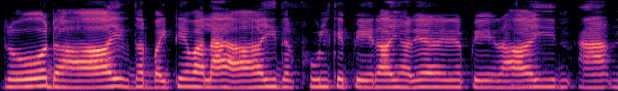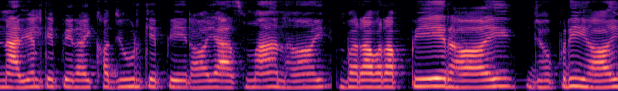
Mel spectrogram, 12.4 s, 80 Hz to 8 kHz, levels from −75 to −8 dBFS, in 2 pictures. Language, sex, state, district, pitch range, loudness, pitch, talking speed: Bajjika, female, Bihar, Vaishali, 210-230 Hz, -23 LUFS, 220 Hz, 160 wpm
